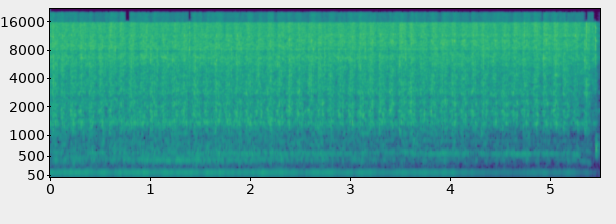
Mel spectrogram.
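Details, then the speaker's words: Sewing machine stitching a zigzag at stitch length about 2.5–3: quick, even chatter at steady speed with no knocks or binding, stopping cleanly; after servicing to fix earlier problems, it runs quiet and smooth. "this machine is just it's better than a Swiss watch right now as far as how quiet and smooth uh it's running right now"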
